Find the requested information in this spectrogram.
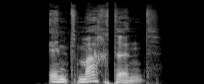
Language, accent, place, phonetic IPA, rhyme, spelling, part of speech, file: German, Germany, Berlin, [ɛntˈmaxtn̩t], -axtn̩t, entmachtend, verb, De-entmachtend.ogg
- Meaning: present participle of entmachten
